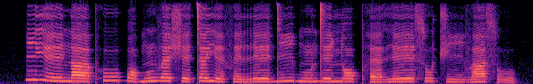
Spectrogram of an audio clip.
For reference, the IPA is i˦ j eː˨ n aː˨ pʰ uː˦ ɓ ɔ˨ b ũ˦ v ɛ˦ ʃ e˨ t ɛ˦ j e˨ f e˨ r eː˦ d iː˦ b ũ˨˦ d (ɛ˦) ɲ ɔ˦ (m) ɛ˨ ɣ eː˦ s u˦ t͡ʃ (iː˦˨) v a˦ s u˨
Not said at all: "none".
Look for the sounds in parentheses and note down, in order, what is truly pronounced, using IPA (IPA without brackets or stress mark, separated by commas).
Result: e˦, pʰ, iː˨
